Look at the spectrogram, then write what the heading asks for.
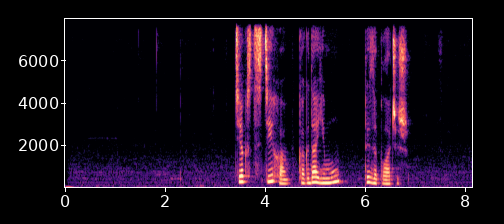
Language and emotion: Russian, sad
